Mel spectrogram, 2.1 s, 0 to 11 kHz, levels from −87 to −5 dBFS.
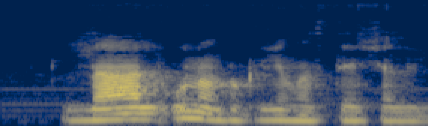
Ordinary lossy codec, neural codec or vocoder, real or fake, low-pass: MP3, 64 kbps; none; real; 9.9 kHz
